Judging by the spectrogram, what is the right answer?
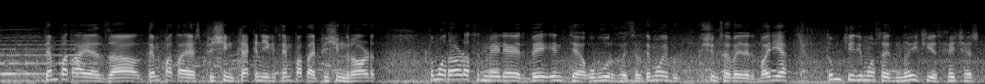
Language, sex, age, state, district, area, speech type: Kashmiri, male, 45-60, Jammu and Kashmir, Baramulla, rural, spontaneous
